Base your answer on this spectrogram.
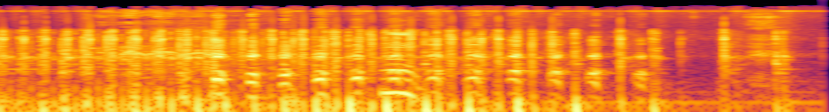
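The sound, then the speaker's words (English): Rapid ticking of a spun prize wheel, a dense, steady run of clicks that carries on for several seconds without pause. “I'm going to spin my little wheel. Look, I don't want to know which wheel you spin and which bed lands on. Look, I spin it, yeah, I spin it.”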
